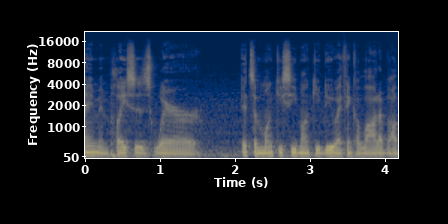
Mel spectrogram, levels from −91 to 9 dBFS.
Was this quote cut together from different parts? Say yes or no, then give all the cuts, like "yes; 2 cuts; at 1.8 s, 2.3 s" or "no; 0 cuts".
no; 0 cuts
